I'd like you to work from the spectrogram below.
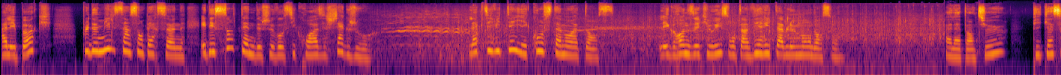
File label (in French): Medley AUDIOGUIDES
